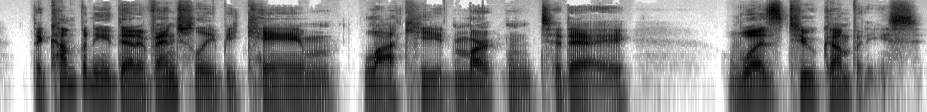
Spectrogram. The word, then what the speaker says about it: Loughead: Yes, but it was pronounced Lockheed because it is Scottish, like Loch Ness, Lockheed, not Loghead.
